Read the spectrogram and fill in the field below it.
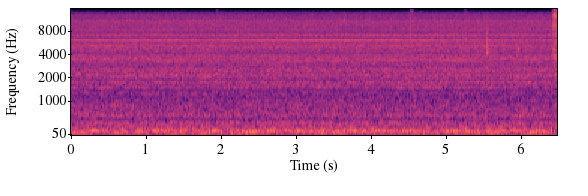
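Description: Jet engines rumble steadily as an airliner taxis.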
